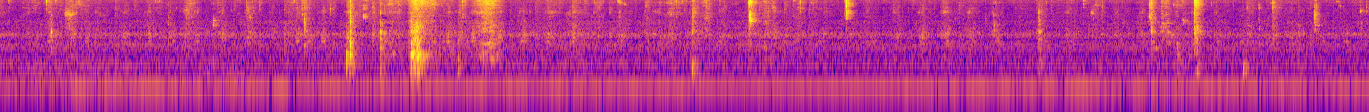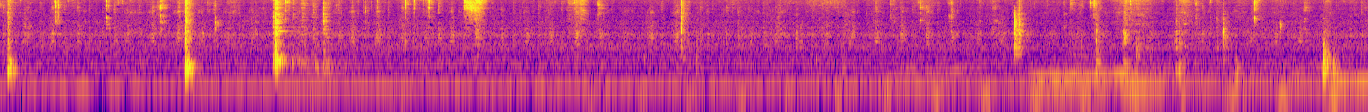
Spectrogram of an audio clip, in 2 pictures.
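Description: Metal spoons clicking and scraping against plastic plates as people eat, a dozen or so scattered sharp clicks over a steady low hum.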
